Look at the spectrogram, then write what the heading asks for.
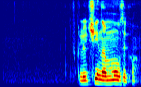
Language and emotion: Russian, neutral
